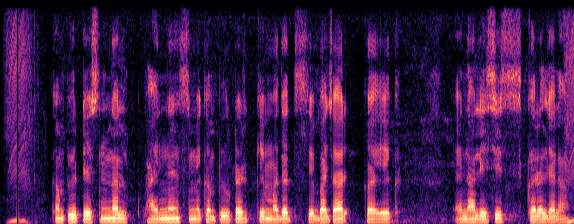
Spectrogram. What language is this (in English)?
Bhojpuri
